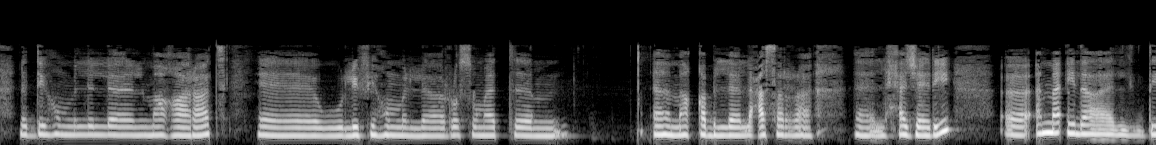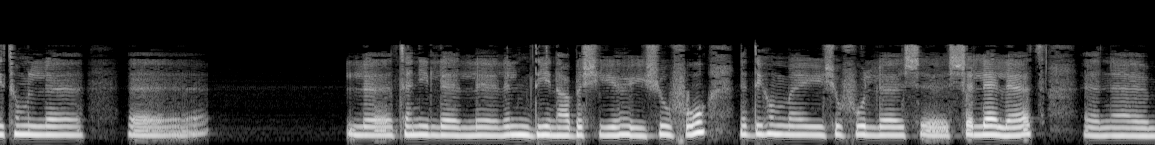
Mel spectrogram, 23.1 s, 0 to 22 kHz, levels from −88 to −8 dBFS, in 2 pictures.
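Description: From start to finish the speech sounds dull and smeared, with nothing above about 6.9 kHz and a watery, fizzy texture clinging to sibilants and held vowels. This is likely AAC compression. The AAC-LC encoder, starved of bits, drops the top of the spectrum and coarsely quantises what remains, leaving gaps between frequency bands. The damage is plainly audible and fits a low bitrate around 24 kbps.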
